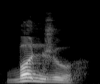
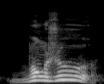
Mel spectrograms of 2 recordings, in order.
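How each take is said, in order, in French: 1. Une consonne n est prononcée après la voyelle. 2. La voyelle nasale n'a pas de consonne n après elle. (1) "Je ne vais pas dire" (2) "Je vais dire"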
